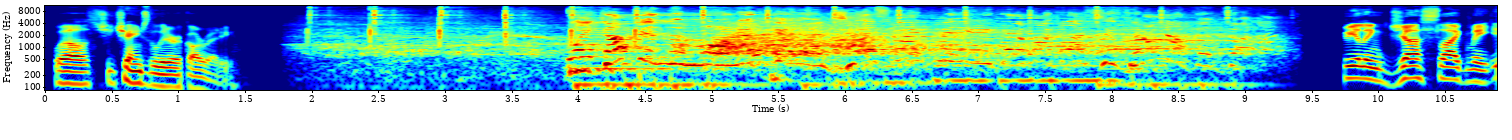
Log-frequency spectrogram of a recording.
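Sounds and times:
speech: 0:00.1 - 0:02.0, 0:09.7 - 0:10.8
concert crowd singing along at a pop singer's show: 0:01.8 - 0:09.4.

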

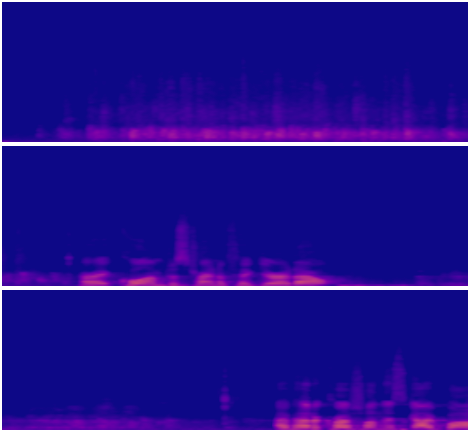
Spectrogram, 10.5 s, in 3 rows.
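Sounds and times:
audience applause: 0:00.3 - 0:04.0
speech: 0:04.1 - 0:06.2, 0:09.1 - 0:10.4
laughter: 0:06.6 - 0:08.7.

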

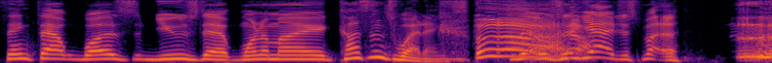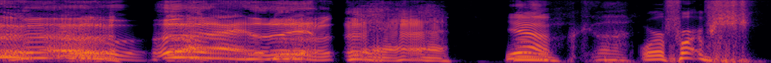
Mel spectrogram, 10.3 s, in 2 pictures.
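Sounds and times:
speech: 0:00.0 - 0:10.2
voice imitating a coughing old man: 0:04.9 - 0:08.2.

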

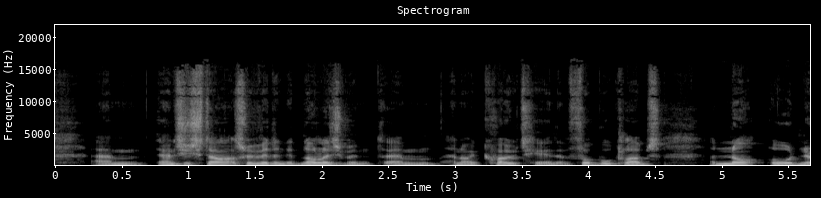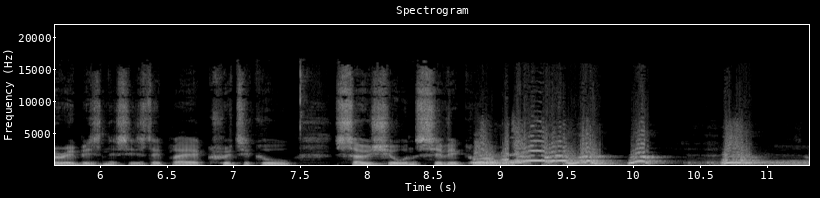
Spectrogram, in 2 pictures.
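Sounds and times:
speech: 0:00.3 - 0:10.0
dog Finley barking at someone at the door: 0:08.8 - 0:11.3.

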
